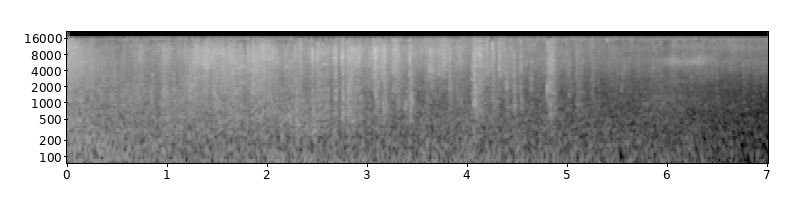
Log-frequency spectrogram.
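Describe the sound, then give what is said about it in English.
A house explodes with a sustained, heavy roaring rumble laced with crackling bursts, holding loud throughout before easing slightly near the end. “We can't get any closer. The house is about to explode.”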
